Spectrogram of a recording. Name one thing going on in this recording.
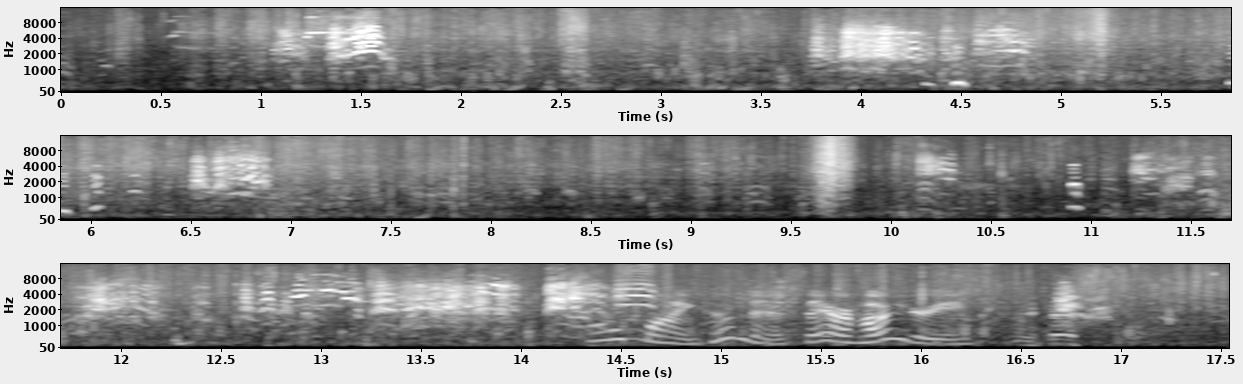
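Gulls call loudly in a flock close by.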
